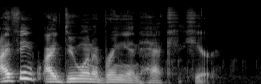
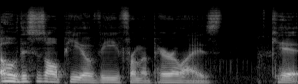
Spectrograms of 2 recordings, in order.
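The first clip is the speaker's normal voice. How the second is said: normal talking voice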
